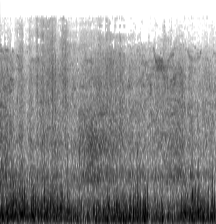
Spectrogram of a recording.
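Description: A steady low rumble with faint high-pitched squeals from a large flock of birds overhead.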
